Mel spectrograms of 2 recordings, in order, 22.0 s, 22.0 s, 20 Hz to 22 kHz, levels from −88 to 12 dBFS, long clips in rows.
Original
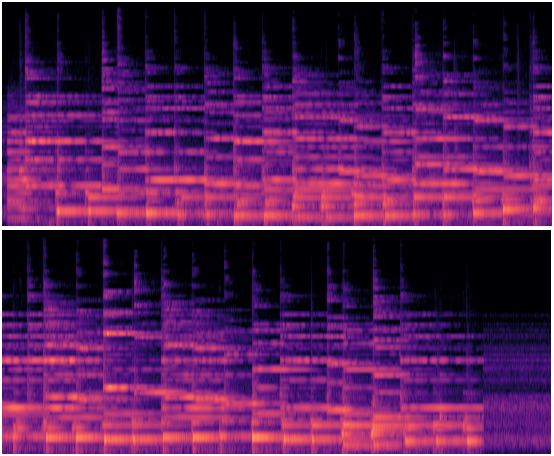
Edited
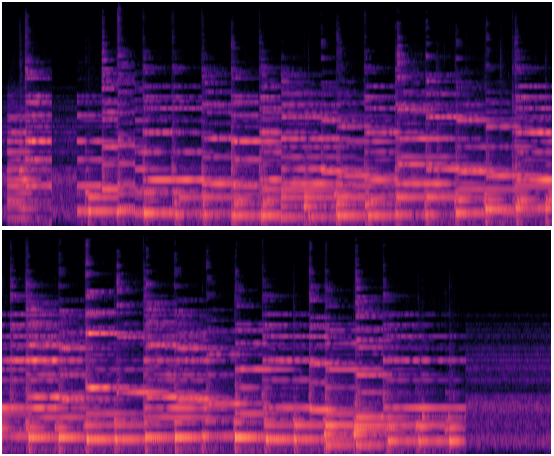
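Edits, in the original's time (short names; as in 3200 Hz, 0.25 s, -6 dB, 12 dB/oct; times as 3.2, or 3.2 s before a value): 0.99–1.5 room tone
2.32–2.71 speed 115%
5.64–5.94 cut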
